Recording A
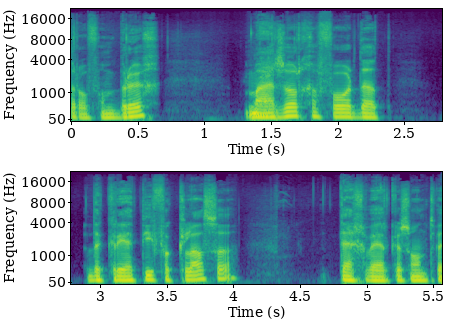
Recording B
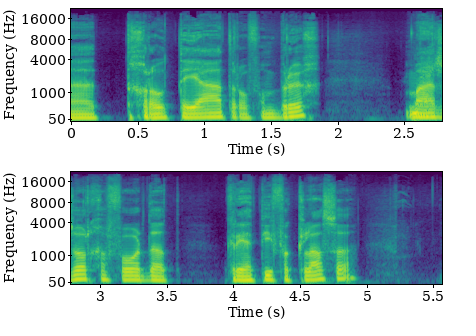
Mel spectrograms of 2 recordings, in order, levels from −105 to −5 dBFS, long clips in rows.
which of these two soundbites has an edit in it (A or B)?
B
